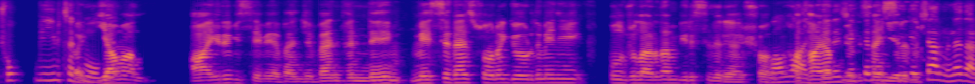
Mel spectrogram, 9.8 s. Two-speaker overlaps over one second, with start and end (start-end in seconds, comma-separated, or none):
7.6-9.2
